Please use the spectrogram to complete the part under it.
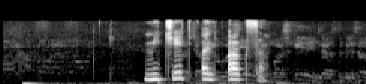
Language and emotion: Russian, neutral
